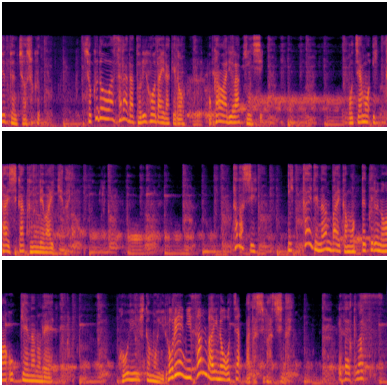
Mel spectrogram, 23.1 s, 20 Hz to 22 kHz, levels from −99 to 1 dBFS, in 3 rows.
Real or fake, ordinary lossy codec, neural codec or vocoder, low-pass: fake; none; codec, 16 kHz, 8 kbps, FunCodec, trained on LibriTTS, 25 frames a second; 7.2 kHz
